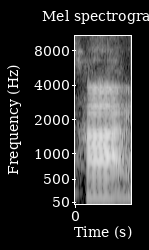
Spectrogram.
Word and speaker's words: 他: Nah, berikut tulisan ta ini ya, ta kan artinya dia. Ini kan suara aspirat, jadi agak ada angin yang menyembur dari mulut kita kan.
